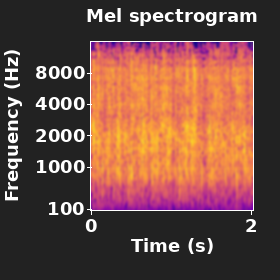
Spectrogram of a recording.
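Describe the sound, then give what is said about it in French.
Applause from an audience during a church sermon, a dense, steady clapping that fills the whole clip at an even level, with no voices standing out. “Que ceux qui l'ont vécu puissent applaudir notre Dieu.”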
